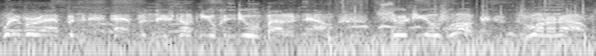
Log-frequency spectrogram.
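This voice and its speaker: An actor playing an urgent mobster colleague in a crime game, firm and insistent. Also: male voice, high-pitched, normal speed, heavy background noise, close to an everyday voice. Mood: firm, steadying. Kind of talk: cinematic crime game acting.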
